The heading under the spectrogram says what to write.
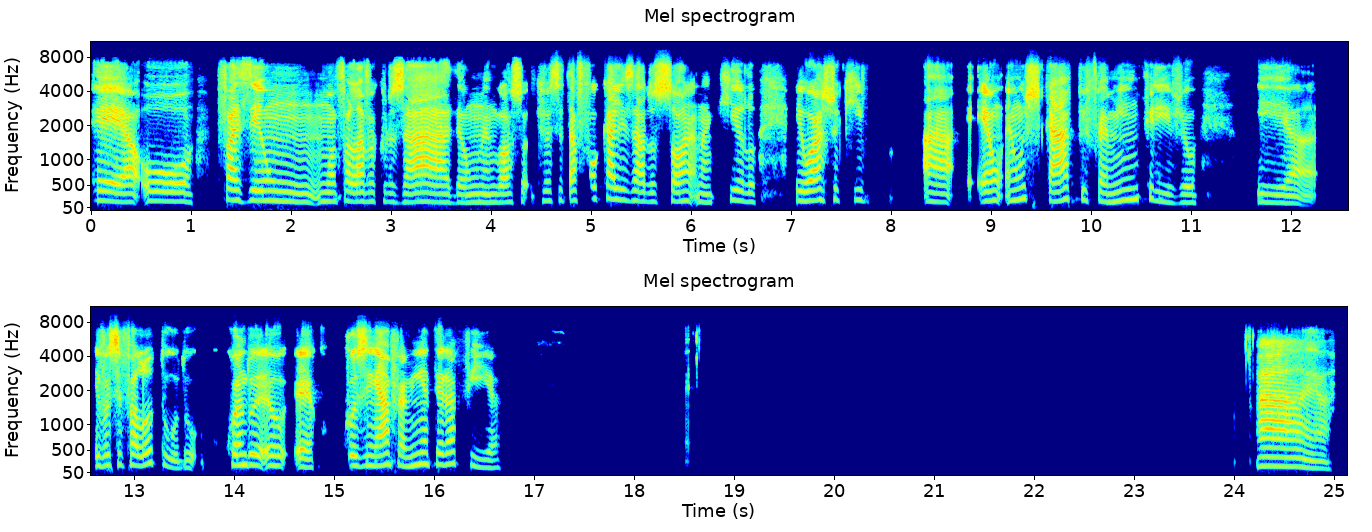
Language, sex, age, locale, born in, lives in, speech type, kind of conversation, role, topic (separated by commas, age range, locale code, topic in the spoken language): Portuguese, female, 60-64, pt-BR, Brazil, United States, conversation, unstructured, none, Qual é a importância de reservar momentos para descansar a mente?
